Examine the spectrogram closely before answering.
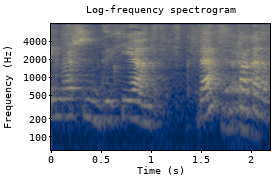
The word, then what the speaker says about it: dhyana: is called dhyana. Дхьяна. Dhyana. Дхьяна. Дьяна. We say in Russian дхьяна. Да? Да. Как она произносится правильно? Дхьяна.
